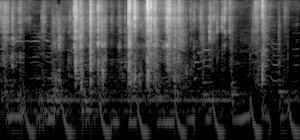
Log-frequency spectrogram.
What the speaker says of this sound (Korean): 키트의 포장지를 열어서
